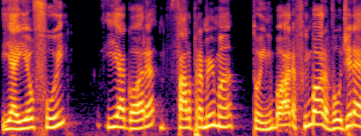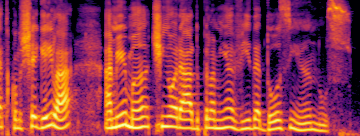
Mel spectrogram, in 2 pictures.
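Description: A man's voice: sits high, a little fast. Dramatic man giving testimony. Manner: dramatic, reenacts his own shouting and prayers. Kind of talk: emotional faith testimony.

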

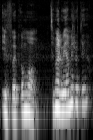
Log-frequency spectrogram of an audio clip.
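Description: A woman stand-up comedian with a Mexican accent, telling stories in a casual chat, animated and laughing often, with lots of slang. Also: fairly low pitch, fast talker.

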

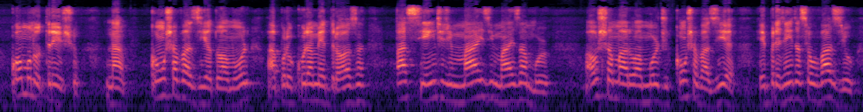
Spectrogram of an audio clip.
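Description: A man giving a school presentation, reading a poem and his analysis of it in a steady, measured way. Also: a little high, a little hiss or hum. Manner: reads aloud from a prepared text, steady and measured.

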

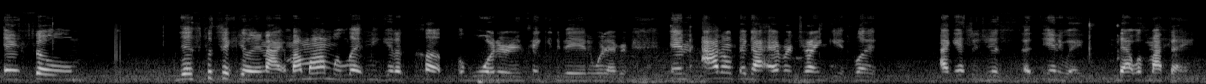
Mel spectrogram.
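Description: A woman's voice: medium pitch, normal speed, fairly bright tone, slight background noise, rough recording. A young adult woman, a guest on a chat show, telling a story with dramatic flair and calling her listeners y'all.

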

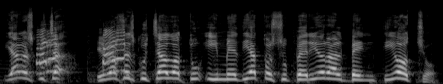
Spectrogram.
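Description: A man's voice: very high voice, moderate pace, fairly bright tone, soft background music. A man hosting a radio comedy segment, bantering in a bossy, playful way. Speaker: radio show host.

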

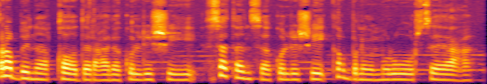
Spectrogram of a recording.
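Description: A woman reading the part of an elderly, pious mother who answers plainly and calmly in a storybook tale. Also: lowish voice, moderate pace, soft background music, close to an everyday voice. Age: older. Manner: plain, matter-of-fact. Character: old widowed mother, calm and pious.

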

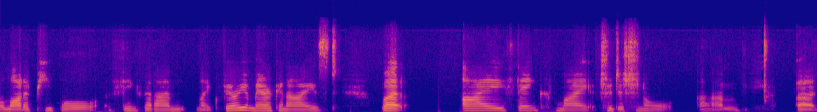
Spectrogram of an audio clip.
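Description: A woman's voice: lowish voice, no room sound, highs cut off. Young woman guest from China, easygoing filler-laden chat, dry close sound. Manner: casual, many fillers and hedges. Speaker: guest musician. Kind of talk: podcast interview.

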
